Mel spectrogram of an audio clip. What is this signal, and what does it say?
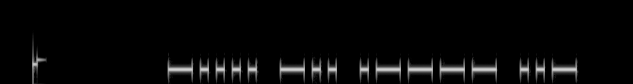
Morse code, heard as a keyed tone, about 15 wpm, 700 Hz. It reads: 6D1U
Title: Four Challenging Letter-Number Combinations 15wpm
